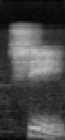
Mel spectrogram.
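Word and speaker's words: שׁ: When you see the letter Sheen and it has a dot on top of it to the right, it is pronounced Sheen. The sound is SH, Sheen. If the dot is on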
